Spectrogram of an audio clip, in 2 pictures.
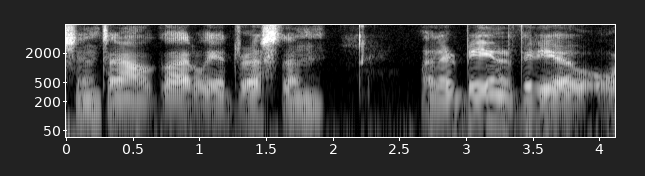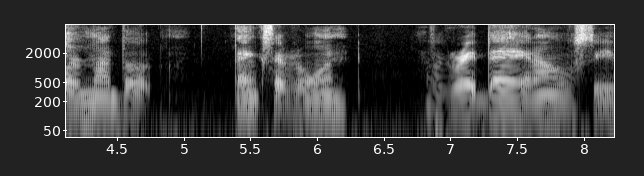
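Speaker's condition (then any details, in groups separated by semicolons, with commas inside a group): Cerebral palsy; has had speech therapy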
